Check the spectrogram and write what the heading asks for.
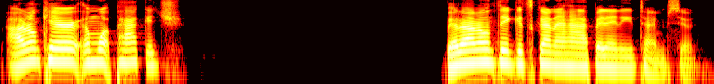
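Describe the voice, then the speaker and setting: A woman giving a heated political opinion monologue, indignant, swinging between loud outbursts and low muttering. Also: moderate pace, clean tone, no room sound, clean studio sound. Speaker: political commentator.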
